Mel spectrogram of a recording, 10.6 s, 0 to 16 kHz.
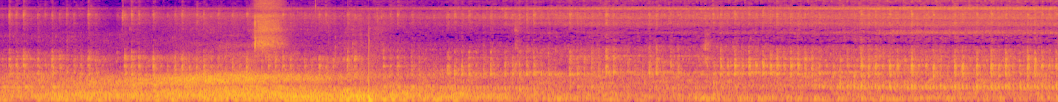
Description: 1999 Toyota Corolla - rattling timing chain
